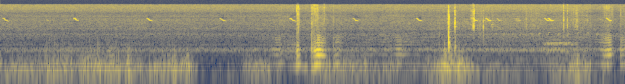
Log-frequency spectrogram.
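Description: Meadow ambience: a small bird repeats a short, high, rising chirp about every two-thirds of a second, over a low buzz that stops about two seconds in. Two sharp knocks, about three and four and a half seconds in, are the loudest sounds.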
